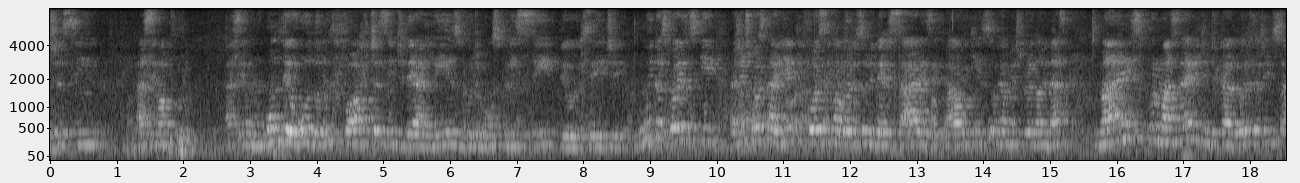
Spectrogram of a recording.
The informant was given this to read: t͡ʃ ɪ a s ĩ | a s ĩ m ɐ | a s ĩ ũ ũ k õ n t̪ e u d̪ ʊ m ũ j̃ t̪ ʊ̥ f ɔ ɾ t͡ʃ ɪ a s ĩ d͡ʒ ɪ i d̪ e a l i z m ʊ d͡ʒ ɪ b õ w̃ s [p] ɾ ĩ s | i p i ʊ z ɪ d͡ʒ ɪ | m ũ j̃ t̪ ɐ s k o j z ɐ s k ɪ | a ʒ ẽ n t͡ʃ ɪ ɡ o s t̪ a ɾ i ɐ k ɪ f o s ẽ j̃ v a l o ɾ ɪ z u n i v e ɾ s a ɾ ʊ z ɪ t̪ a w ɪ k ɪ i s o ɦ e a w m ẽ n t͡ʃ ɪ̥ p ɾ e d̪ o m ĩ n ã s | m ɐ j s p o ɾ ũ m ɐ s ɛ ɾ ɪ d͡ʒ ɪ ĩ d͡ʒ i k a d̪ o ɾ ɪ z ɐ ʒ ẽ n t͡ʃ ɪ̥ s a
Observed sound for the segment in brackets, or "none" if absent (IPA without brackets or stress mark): p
